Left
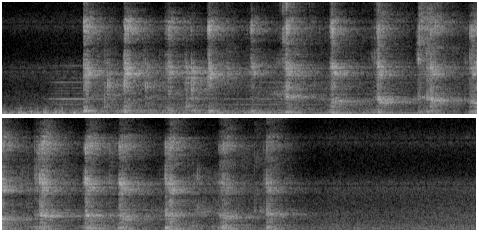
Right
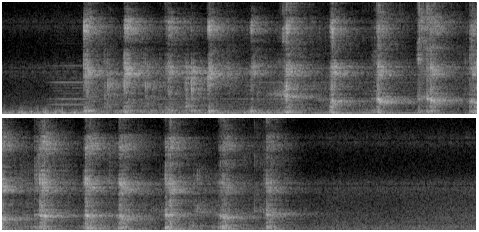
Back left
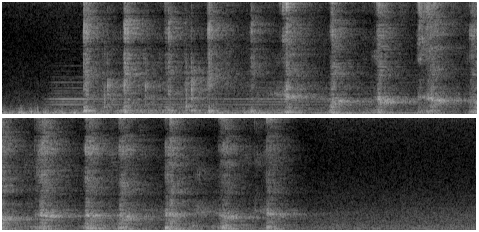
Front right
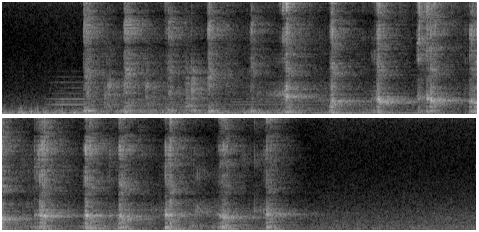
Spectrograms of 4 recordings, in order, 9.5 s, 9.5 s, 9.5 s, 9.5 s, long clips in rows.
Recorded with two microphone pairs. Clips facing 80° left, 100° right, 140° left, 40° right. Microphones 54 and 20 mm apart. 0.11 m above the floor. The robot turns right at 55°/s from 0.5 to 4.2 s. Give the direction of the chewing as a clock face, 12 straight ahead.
7 o'clock.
